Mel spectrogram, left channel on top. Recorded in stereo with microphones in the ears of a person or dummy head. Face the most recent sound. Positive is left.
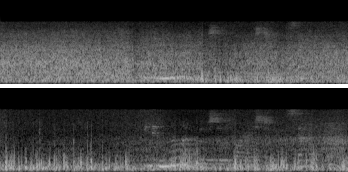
turn(degrees=20)  # may be behind; listen again after turning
